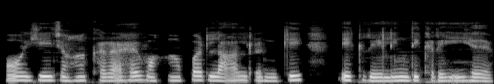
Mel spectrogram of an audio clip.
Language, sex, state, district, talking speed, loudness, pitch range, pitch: Hindi, female, Bihar, West Champaran, 180 wpm, -15 LUFS, 170-190 Hz, 175 Hz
